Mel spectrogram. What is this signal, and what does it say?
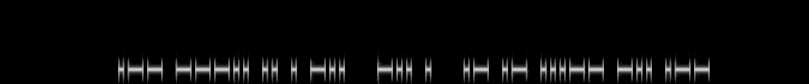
Morse code, heard as a keyed tone, about 25 wpm, 700 Hz. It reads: W8IED DE AA3DW
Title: USA Callsign DE Callsign - 5 Characters - 25wpm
